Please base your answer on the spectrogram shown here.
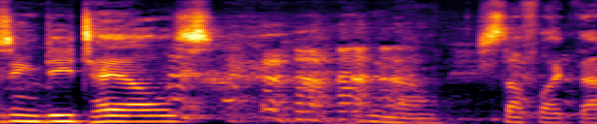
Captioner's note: crowd laughing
